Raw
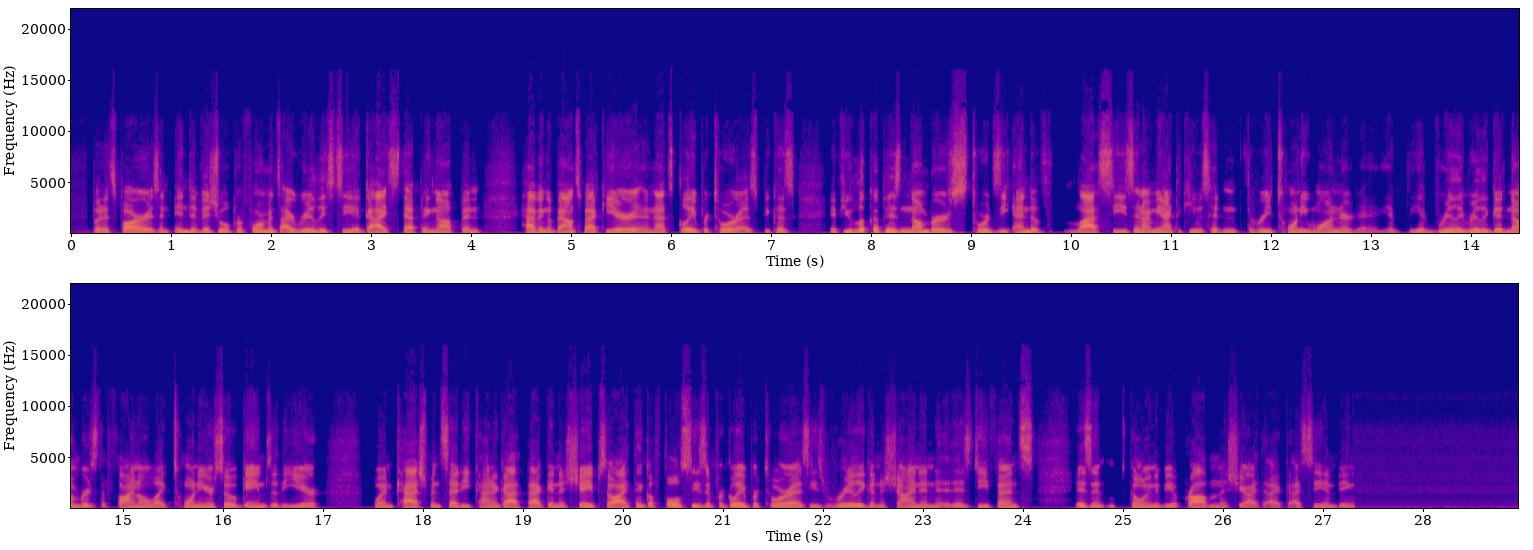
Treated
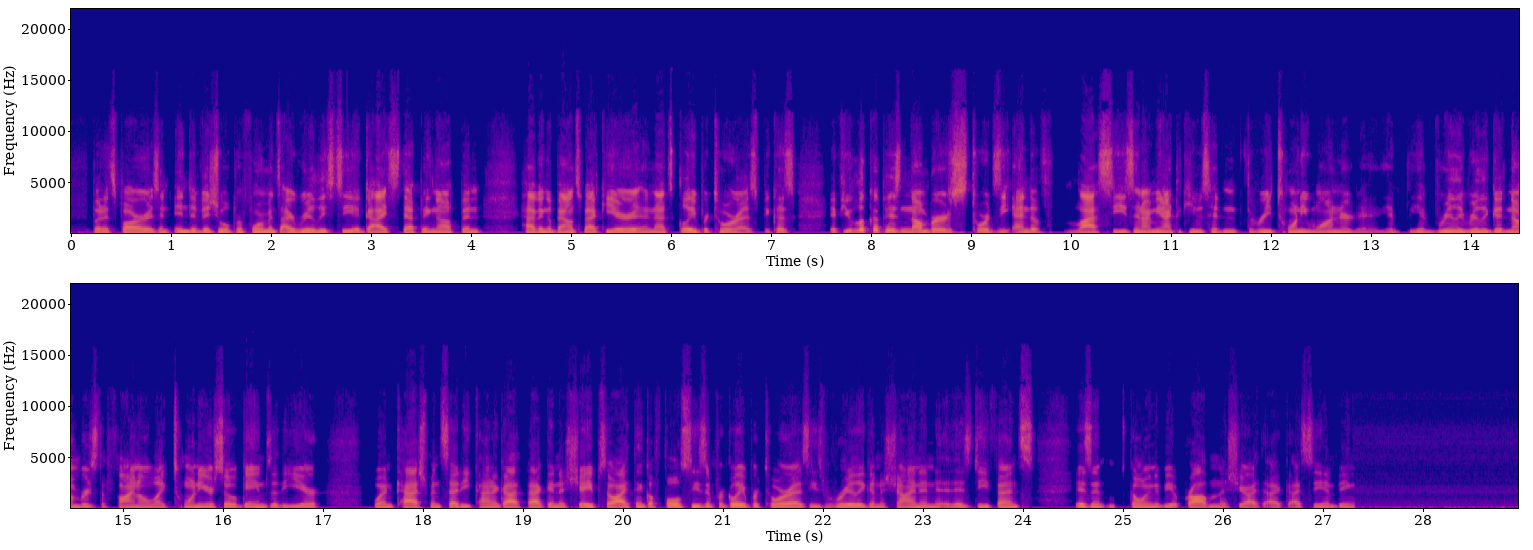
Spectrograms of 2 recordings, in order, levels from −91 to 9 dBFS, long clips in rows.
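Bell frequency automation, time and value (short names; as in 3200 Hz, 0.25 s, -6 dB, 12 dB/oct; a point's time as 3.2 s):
bell -9.5 dB 1.3 oct
6.25 s 1100 Hz
7.08 s 150 Hz
9.49 s 150 Hz
10.25 s 520 Hz
15.64 s 520 Hz
16.36 s 3400 Hz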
